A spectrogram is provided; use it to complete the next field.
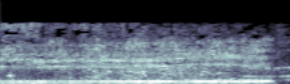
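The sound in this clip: A voice imitates an aircraft engine with a steady, buzzing hum held at an even pitch and loudness for about two seconds before it breaks off.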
